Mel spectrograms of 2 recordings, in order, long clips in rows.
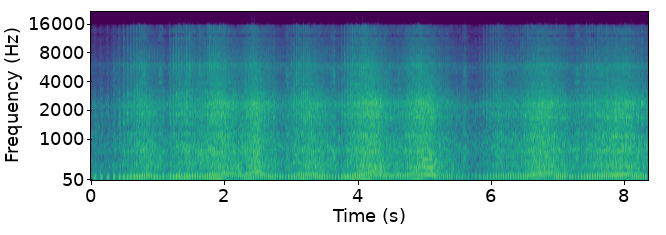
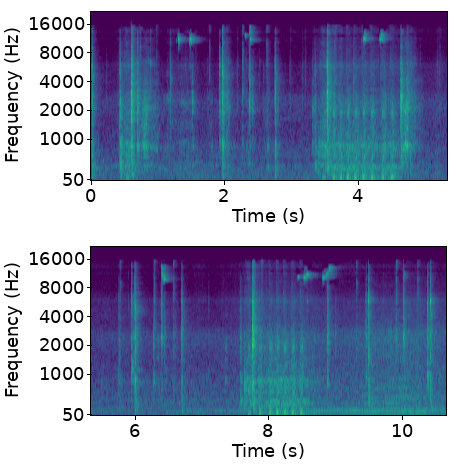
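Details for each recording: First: Carbureted Yamaha Fino, first morning cold start by kick (battery dead) after a part was replaced and left overnight: small engine running steadily with gentle rhythmic rev rises and no misfires; keeps running after cold start. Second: Carbureted Yamaha Fino scooter, hard to start only in the morning (about 9 a.m.), starts easily later in the day: several short starter bursts with no catch, then finally picks up into a low idle; hard cold start.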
